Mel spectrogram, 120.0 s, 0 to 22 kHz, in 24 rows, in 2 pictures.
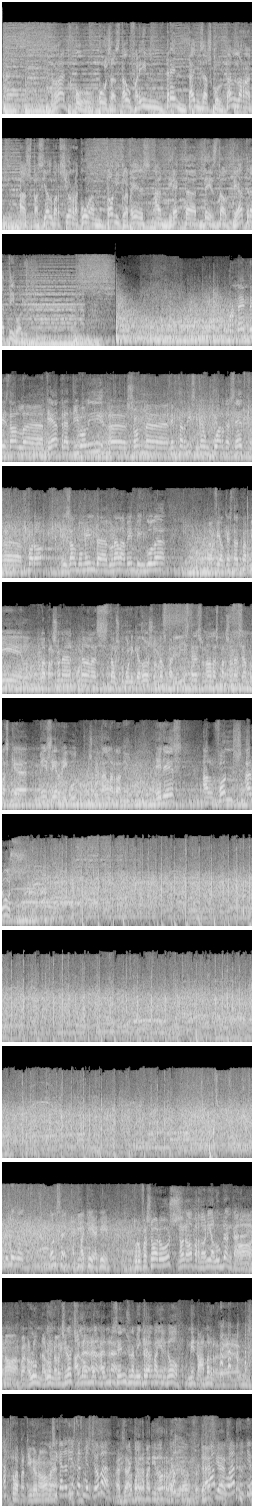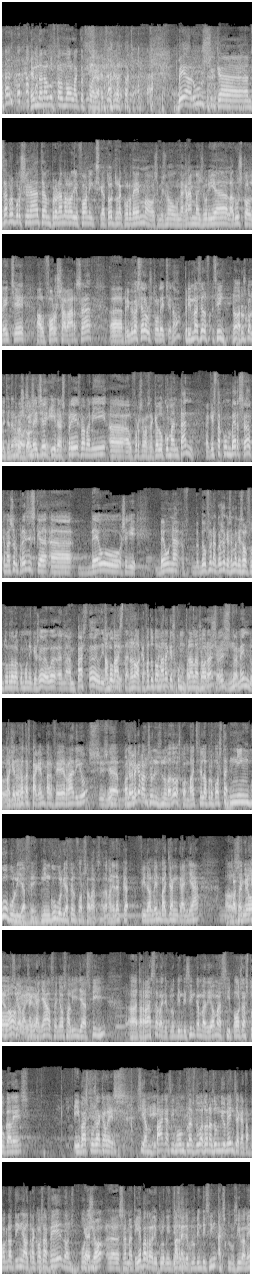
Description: Especial 30 anys escoltant la ràdio, des del Teatre Tívoli de Barcelona. Entrevista a Alfons Arús, repassant alguns dels seus programes.
Entreteniment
